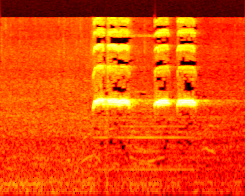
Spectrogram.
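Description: A whistle blown in three sharp blasts about a second in, the first the longest and the last two in quick succession.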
